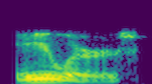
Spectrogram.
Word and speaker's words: Ehlers: My last name is Ehlers, pronounced with a long A sound, but just call me Ed.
